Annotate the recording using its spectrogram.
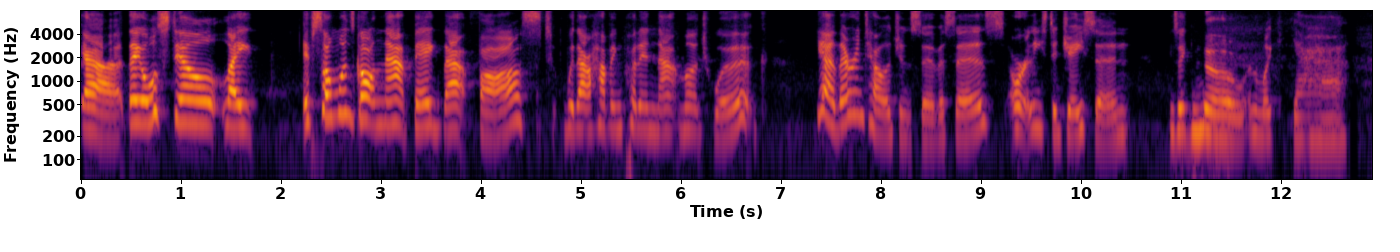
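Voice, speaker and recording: A woman with a British accent speaks at a fairly slow pace in an animated tone, her fairly high, bright, sharp voice making very wide pitch swings and big swings in loudness on a very clean recording with a silent background. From Wales. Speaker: writer and TV journalist. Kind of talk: casual chat.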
